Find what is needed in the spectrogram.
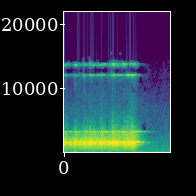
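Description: A ceramic bowl scraping across a tiled floor as a cat paws at it. It is a steady scrape that stops about a second and a half in.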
